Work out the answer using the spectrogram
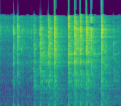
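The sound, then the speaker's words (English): Spoon stirring sriracha into melted butter in a pan for popcorn, a rapid run of many sharp scraping clicks in an uneven rhythm, moderately loud, with no talk. “Now we stir in the sriracha.”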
